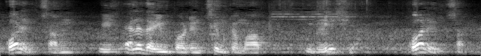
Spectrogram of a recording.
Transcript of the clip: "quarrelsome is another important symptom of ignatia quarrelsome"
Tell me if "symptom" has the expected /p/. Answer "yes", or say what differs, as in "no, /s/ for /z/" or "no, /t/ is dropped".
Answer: yes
